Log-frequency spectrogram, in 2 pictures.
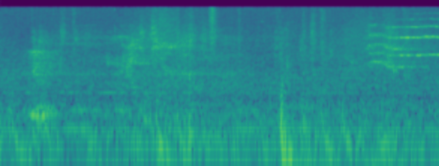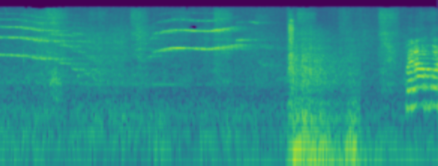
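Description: Door hinge squeaking as the door is swung to and fro: a drawn-out squeal falling in pitch about four seconds in, a shorter rising one about six seconds in, then a loud thud as the door is slammed near the end. The hinge still squeaks although it was greased.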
